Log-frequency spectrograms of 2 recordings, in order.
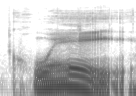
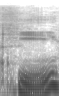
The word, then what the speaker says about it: quay: Pronounced qu. Uh, say it with me now. With a Q. With a Q. Quay. Yeah. Yeah. Yeah. One more time. Quay. Not key.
